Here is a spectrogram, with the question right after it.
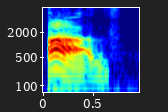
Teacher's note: the o makes the schwa sound uh and the f makes the sound for of the box was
